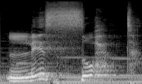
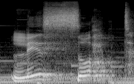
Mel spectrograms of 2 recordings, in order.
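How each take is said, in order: First: The final t sound is clearly heard, breathy. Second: The final t sound is clearly heard, breathy.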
